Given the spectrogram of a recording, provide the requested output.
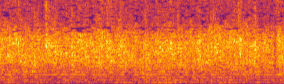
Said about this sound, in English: You can de-jerkify him by sticking his head in the toilet and flushing.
